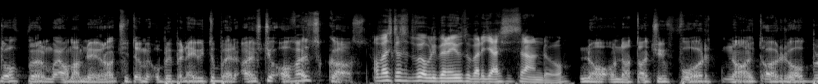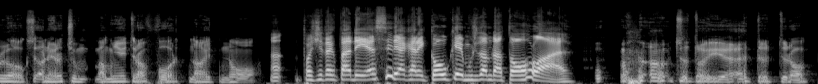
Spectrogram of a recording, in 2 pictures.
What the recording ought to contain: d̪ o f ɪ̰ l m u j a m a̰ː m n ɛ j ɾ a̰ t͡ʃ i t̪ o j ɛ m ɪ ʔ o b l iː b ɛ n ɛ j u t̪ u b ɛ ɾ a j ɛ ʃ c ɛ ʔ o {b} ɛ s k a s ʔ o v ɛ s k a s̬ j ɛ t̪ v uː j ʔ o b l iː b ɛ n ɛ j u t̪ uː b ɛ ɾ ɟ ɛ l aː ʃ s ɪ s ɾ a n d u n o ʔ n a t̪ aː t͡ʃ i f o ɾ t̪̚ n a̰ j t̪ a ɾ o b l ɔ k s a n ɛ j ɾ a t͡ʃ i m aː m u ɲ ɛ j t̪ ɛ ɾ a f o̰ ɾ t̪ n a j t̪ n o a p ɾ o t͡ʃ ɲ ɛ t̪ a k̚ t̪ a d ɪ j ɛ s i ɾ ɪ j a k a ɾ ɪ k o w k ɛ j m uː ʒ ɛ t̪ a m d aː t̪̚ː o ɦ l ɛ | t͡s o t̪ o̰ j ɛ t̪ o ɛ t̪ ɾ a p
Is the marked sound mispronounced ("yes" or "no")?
yes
